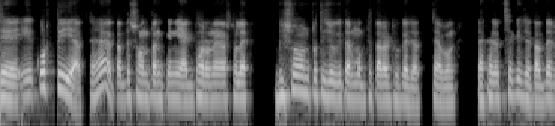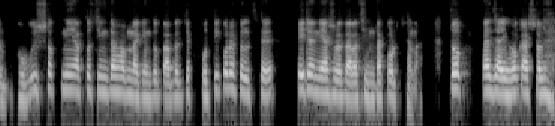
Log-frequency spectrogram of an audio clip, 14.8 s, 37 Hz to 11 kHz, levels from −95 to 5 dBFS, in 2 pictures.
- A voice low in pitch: No, medium, 145 Hz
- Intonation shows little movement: No, average, 4.4 semitones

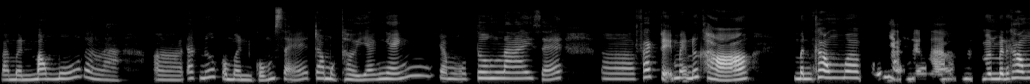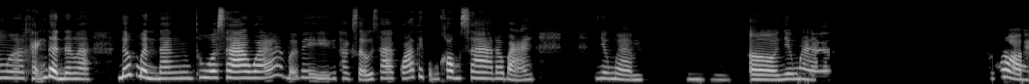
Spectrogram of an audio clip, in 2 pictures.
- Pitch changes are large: No, average, 3.8 semitones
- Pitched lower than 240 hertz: No, very high, 270 Hz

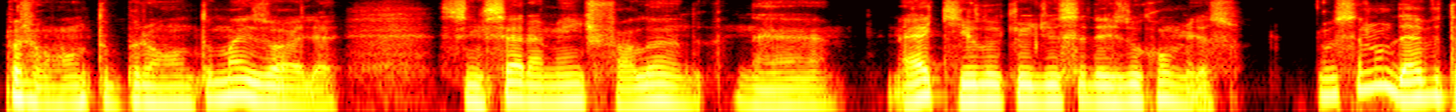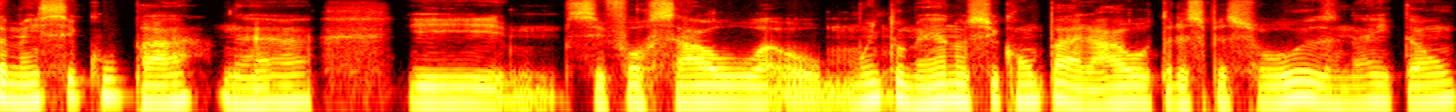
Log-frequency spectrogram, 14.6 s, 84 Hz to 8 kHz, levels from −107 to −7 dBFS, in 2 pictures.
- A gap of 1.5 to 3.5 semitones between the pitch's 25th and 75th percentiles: Yes, narrow, 2.5 semitones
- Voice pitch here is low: Yes, low, 125 Hz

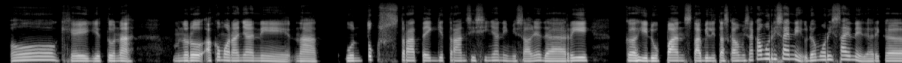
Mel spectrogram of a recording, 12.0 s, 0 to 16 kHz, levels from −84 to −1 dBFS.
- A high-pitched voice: No, medium, 155 Hz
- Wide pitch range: No, narrow, 2.6 semitones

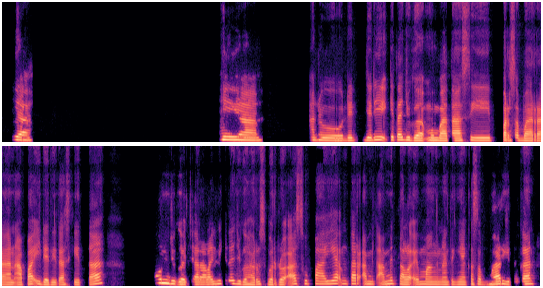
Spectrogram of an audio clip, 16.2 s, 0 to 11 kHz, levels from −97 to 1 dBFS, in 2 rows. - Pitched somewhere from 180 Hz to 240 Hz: Yes, high, 190 Hz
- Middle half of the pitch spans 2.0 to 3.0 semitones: Yes, narrow, 2.4 semitones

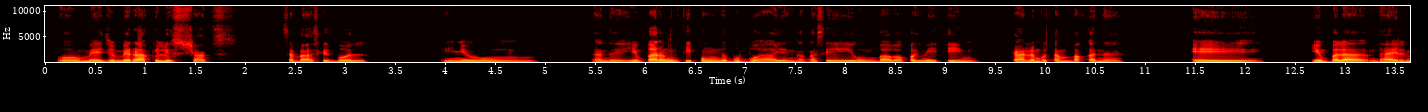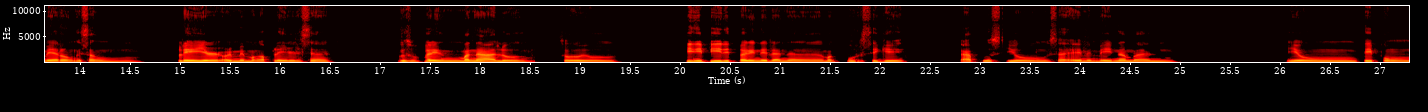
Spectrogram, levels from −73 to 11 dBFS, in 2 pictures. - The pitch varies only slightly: Yes, narrow, 1.6 semitones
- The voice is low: Yes, low, 110 Hz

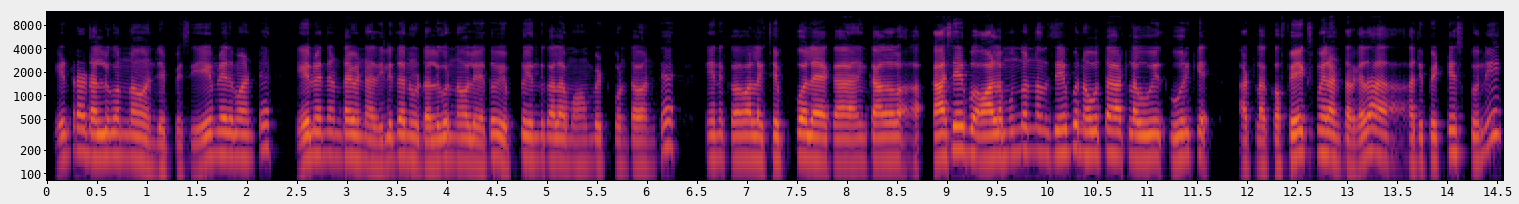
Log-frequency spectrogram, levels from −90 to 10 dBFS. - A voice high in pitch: No, medium, 155 Hz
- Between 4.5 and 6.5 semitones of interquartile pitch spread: No, average, 2.7 semitones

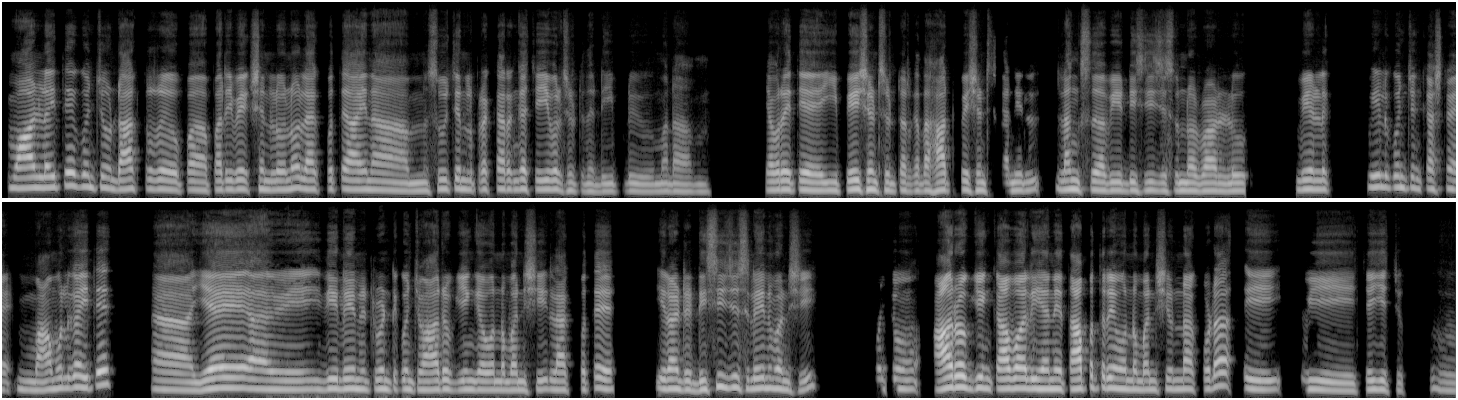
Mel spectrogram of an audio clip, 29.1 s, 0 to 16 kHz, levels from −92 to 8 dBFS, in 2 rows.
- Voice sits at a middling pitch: Yes, medium, 170 Hz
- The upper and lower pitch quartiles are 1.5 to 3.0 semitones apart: Yes, narrow, 2.5 semitones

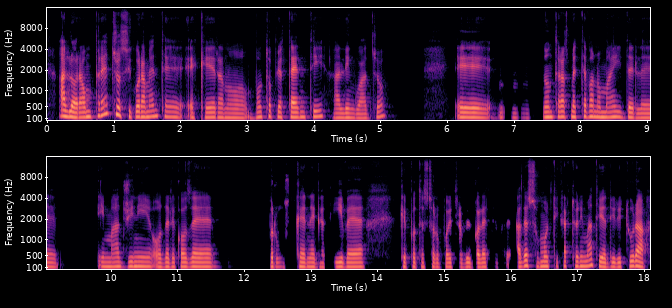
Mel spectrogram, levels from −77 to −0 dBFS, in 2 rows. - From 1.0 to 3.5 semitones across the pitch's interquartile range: Yes, average, 2.7 semitones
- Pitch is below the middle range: No, medium, 150 Hz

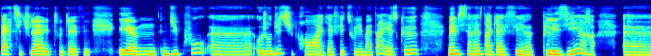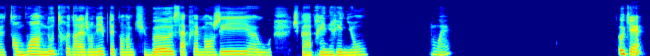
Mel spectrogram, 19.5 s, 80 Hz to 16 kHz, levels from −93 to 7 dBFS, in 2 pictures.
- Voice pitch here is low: No, high, 190 Hz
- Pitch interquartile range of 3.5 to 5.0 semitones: No, average, 2.7 semitones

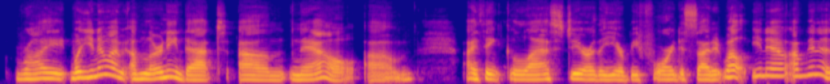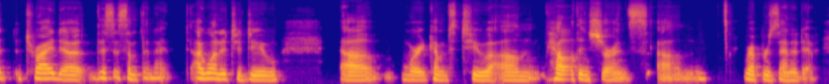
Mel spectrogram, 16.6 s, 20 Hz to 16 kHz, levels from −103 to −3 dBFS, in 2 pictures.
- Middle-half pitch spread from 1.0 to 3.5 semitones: No, average, 4.0 semitones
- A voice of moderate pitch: Yes, medium, 175 Hz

